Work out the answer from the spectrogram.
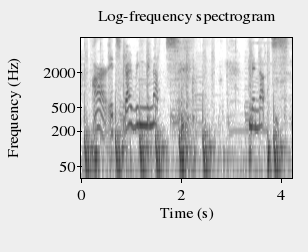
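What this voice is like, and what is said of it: Attempted pirate accent. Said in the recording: “Medyo hindi ko lang makuha yung ano eh, yung proper pirate accent.”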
